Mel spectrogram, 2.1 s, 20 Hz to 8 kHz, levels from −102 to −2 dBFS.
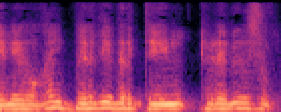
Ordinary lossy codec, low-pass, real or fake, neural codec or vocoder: MP3, 32 kbps; 7.2 kHz; fake; codec, 16 kHz, 1 kbps, FreqCodec, smaller model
